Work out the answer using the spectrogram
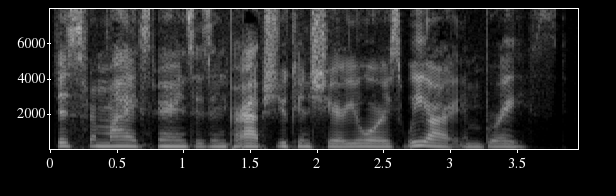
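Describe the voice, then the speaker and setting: A woman's voice: fairly low pitch, level tone, moderate pace, darkish tone, no room sound, studio quality. An American woman on a podcast, telling reflective personal stories and reading aloud from her journal. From United States. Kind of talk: casual podcast discussion.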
